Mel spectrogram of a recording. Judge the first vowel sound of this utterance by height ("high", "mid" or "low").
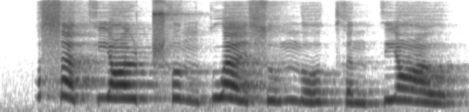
low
